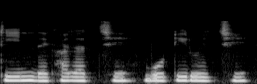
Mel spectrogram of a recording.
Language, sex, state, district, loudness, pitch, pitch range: Bengali, female, West Bengal, Cooch Behar, -14 LUFS, 175 Hz, 170-180 Hz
